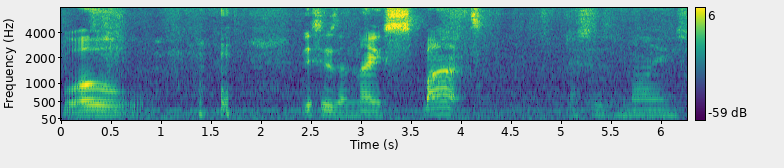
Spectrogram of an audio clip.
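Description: A man's voice: medium pitch, little pitch movement, drawn-out words, background noise. A man voicing a frantic, down-on-his-luck addict who begs and rambles repetitively in an ASMR role-play. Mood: rambling.

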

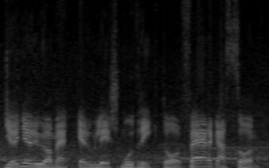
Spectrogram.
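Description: A man giving excited sports commentary on a football video game, stretching out his calls as he follows play. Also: on the high side, background noise. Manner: excited, swinging into drawn-out shouts at chances. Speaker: gaming host and match commentator.

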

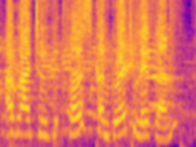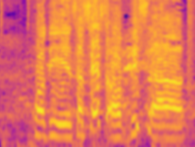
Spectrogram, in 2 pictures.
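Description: A woman's voice: on the high side, expressive, measured pace, a crowd in the background, rough recording. A woman, an embassy deputy head, speaking in a friendly, hesitant way with many fillers into a handheld mic outdoors. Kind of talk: event interview. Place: outdoor plaza. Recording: background music.

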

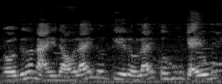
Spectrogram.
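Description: An older woman telling a family quarrel story, animated and quoting others in quick bursts. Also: on the high side, far from the mic, rough recording. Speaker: interviewee. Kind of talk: heated storytelling.

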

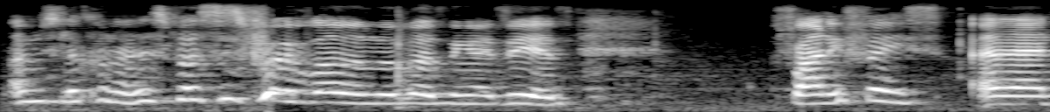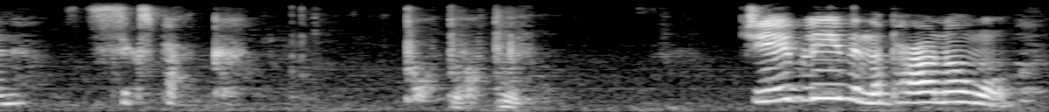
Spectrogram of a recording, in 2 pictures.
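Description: A giggly young English vlogger with a high, pushed, bright voice and a hint of her Liverpool birthplace answers viewer questions in a casual webcam chat. She speaks a little slowly with long pauses, scatterbrained, and talks to her cat in baby talk. Sitting against a wall in a small room, with the webcam at arm's length, she comes through dull and lo-fi.

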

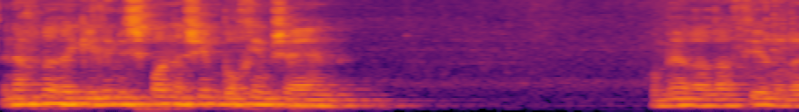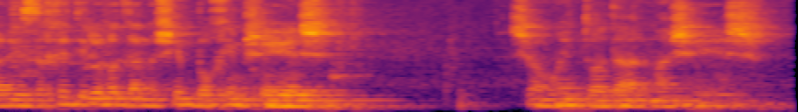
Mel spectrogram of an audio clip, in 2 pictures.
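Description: Man, rabbi, storytelling sermon, acts out characters, mellow dark tone, roomy echo. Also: medium pitch, flat delivery, long pauses, a little hiss or hum. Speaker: rabbi giving an ethics lecture. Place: live broadcast venue abroad.

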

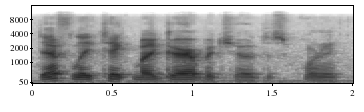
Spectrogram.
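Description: A man's voice: deep voice, rapid-fire, pushed and bright. A middle-aged man with a Canadian Maritime accent and a stuffed-up nose, rambling hesitantly in a casual webcam chat at home. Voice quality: congested, stuffed-up nasal sound. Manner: rambling, hesitant, sometimes talking while eating. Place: small indoor room at home. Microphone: webcam setup at desk distance.

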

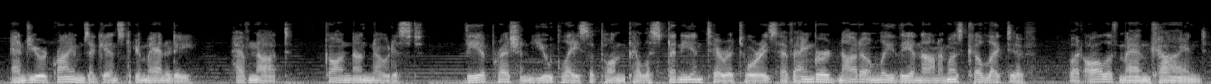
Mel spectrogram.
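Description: A man with a disguised, digitally deepened voice, delivering a solemn, measured statement as an anonymous spokesperson. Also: a little mellow. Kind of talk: scripted statement. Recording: muffled lo-fi audio with faint music behind.

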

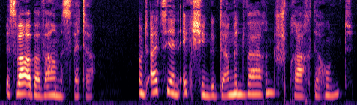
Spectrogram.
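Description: A woman narrating a fairy tale audiobook in a calm, even storytelling manner. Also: on the high side, moderate pace, no room sound.

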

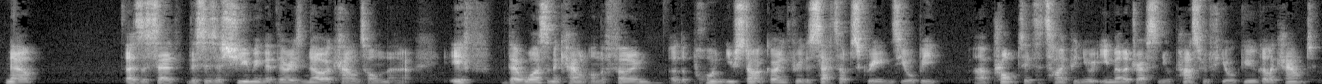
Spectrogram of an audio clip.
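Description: A deep-voiced man with a bright tone presents a phone repair tutorial, giving a casual how-to walkthrough at a moderate pace. He rambles, with lots of fillers and restarts. He's indoors at a wooden desk, filming a phone from above.

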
